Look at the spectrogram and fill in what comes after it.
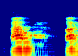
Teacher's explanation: Nah, itu salah lagi ya. Karena ba itu tidak punya sifat tebal, tapi ba-nya tetap tipis, ro-nya yang tebal. Bar jangan bor, jangan bor.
